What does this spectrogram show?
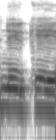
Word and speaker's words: Newquay: Yeah, by the way, Tyrone, sorry, you're going to Newquay in Wales, not Newquay in Cornwall, aren't you?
